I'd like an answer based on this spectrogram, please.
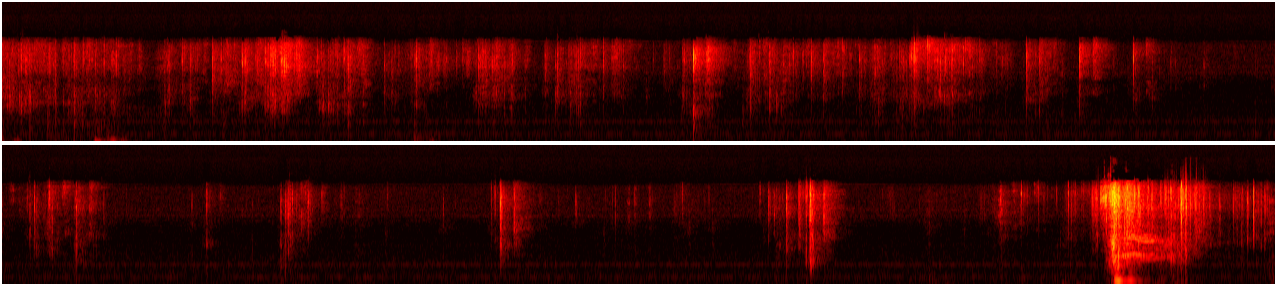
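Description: Faint, scattered rustling and crinkling of Pokémon card booster-pack wrappers and trading cards being handled and torn open. A brief, louder burst of laughter comes near the end.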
